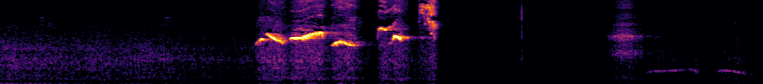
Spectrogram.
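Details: Blackbird singing, with a burst of loud fluty whistled phrases and twittery notes, then a pause. Two soft low whistles follow after a faint note.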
